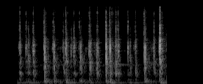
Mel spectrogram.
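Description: Computer keyboard typing: a quick run of key clicks lasting about a second and a half, the last one the loudest.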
